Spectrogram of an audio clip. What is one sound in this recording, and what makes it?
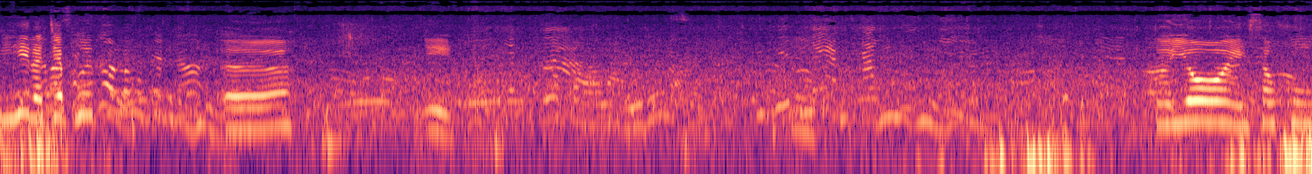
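A shallow river rushes and splashes steadily.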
